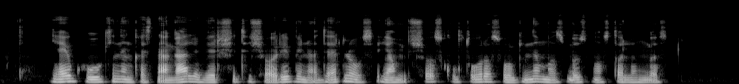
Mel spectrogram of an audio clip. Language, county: Lithuanian, Tauragė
